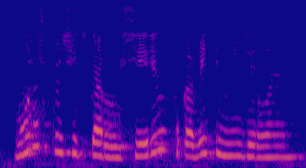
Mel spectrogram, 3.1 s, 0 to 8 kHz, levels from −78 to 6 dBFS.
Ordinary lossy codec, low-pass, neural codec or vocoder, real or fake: Opus, 32 kbps; 7.2 kHz; codec, 32 kHz, 1.9 kbps, SNAC; fake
